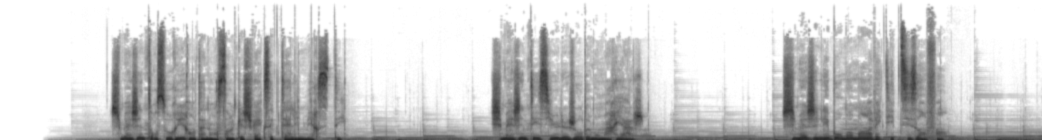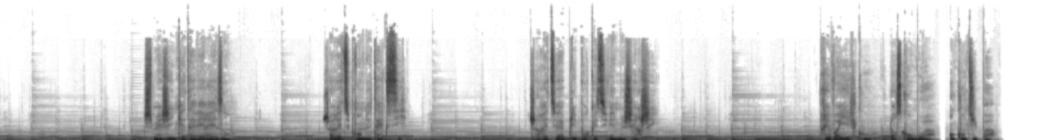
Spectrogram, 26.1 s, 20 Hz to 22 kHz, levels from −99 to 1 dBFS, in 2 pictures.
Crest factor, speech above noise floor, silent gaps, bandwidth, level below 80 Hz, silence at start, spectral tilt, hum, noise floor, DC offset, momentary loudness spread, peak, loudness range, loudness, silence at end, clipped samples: 16 dB; over 76 dB; none; 19 kHz; -26 dBFS; 1.2 s; -4.5 dB/octave; none; under -90 dBFS; under 0.1%; 16 LU; 0 dBFS; 4 LU; -16 LUFS; 0.6 s; under 0.1%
